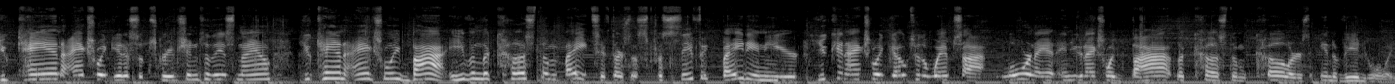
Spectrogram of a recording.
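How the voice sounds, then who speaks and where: Faint music plays in the background as a man talks at a moderate pace. He hardly pauses at all. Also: dry sound with no echo. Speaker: fishing channel host. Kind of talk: casual vlog chat. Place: waterside.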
